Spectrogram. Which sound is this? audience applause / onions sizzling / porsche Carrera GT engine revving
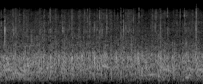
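audience applause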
